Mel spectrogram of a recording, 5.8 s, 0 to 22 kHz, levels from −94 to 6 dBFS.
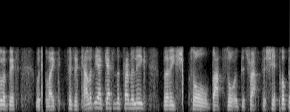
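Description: From start to finish the speech sounds rough and slightly synthetic, with a thin telephone band of roughly 200 Hz to 3.6 kHz and nothing above 3.7 kHz. This is G.729 codec damage: the speech is rebuilt from a vocal-tract model and a few pulses per frame, which fits an 8 kbit/s G.729A stream.

At 0.79 s and again at 3.63 s, a brief surge of hiss gives way to a hole of near silence before the speech returns, at 0.94 s and 3.78 s. These are wireless microphone squelch dropouts. The radio signal faded, so the receiver's squelch muted its output for about 77 ms and then 117 ms.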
